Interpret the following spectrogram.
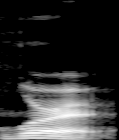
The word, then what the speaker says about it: where: Were onde? Acompanhe a pronúncia. Where? Onde?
